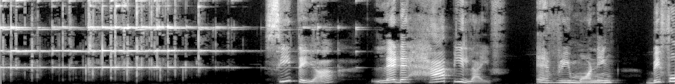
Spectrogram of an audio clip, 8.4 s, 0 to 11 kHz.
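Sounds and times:
cowbells ringing on cows' necks: 0.0s - 3.0s
speech: 3.5s - 8.4s.

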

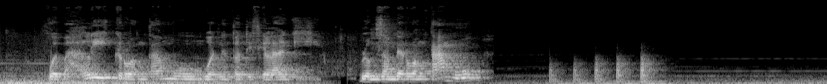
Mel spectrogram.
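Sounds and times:
speech: 0.5s - 4.9s
knocking on a wooden door: 5.5s - 6.7s.

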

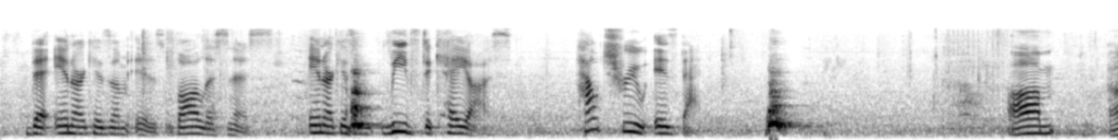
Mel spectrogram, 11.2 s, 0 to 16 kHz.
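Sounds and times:
speech: 0.3s - 5.0s, 5.8s - 7.0s, 7.6s - 7.9s, 10.1s - 11.1s
dog barking: 3.5s - 3.8s, 7.7s - 8.2s.

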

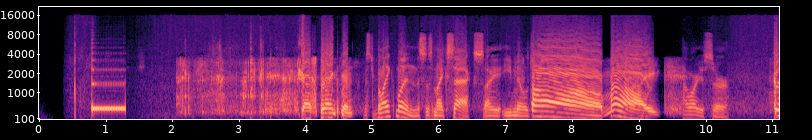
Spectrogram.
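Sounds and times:
noisy crackling telephone line noise as the call connects: 0.4s - 11.0s
telephone buzzing ring tone: 0.8s - 1.3s
speech: 4.0s - 11.0s.

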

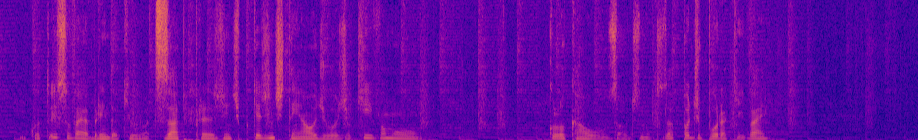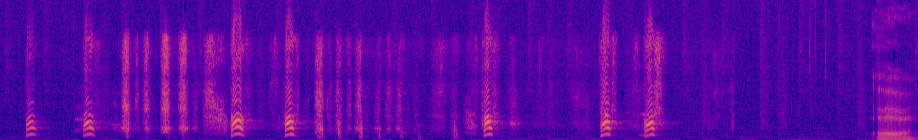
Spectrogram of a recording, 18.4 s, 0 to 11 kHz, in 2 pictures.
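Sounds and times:
speech: 0.3s - 4.4s, 5.5s - 7.8s
big dog barking: 9.4s - 16.0s.

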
